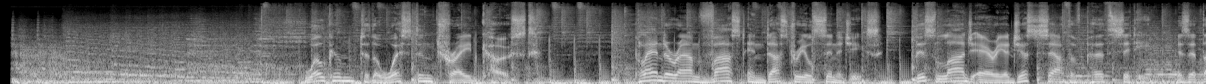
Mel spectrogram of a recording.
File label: Corporate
